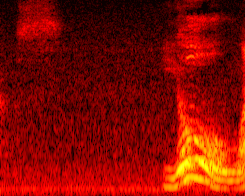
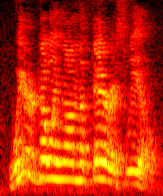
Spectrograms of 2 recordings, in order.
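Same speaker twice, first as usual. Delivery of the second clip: bossy; 6 semitones higher, 10 dB louder than usual. Acted. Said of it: "she said".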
